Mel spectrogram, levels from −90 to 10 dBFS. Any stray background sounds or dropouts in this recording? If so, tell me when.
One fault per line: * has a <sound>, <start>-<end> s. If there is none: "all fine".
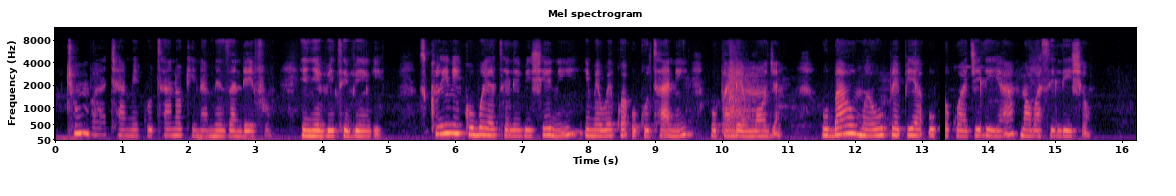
* has a dropout, 13.3-13.4 s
